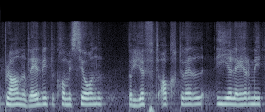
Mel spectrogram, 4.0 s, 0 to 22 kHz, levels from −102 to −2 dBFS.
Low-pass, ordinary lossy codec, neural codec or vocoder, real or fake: 10.8 kHz; none; codec, 16 kHz in and 24 kHz out, 0.6 kbps, FocalCodec, streaming, 4096 codes; fake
